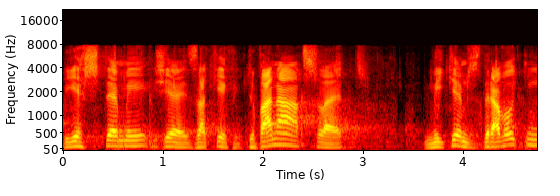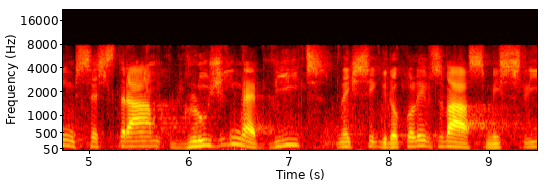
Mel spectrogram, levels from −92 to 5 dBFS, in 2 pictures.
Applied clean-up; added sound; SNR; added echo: neural separator model SepFormer DNS4.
